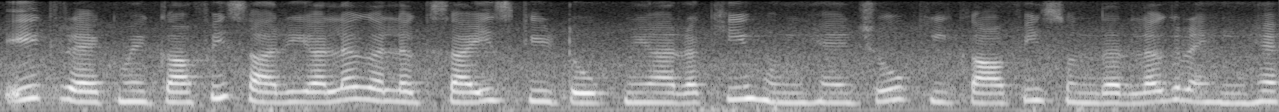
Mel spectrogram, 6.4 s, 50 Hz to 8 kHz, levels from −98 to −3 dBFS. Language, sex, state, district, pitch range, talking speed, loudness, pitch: Hindi, female, Chhattisgarh, Raigarh, 230-265 Hz, 170 wpm, -17 LUFS, 240 Hz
